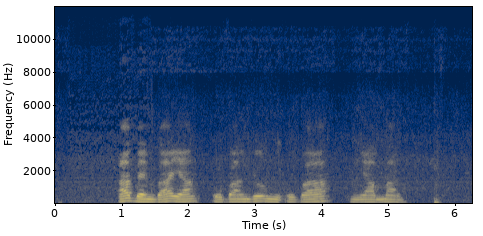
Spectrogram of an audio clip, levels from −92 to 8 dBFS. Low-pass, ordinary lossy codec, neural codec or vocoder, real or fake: 10.8 kHz; Opus, 24 kbps; vocoder, 24 kHz, 100 mel bands, Vocos; fake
